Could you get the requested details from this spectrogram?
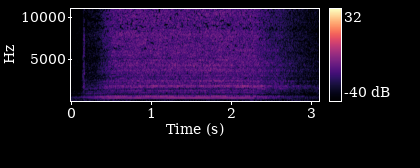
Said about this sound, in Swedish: Du hör tågvisslan komma närmare.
